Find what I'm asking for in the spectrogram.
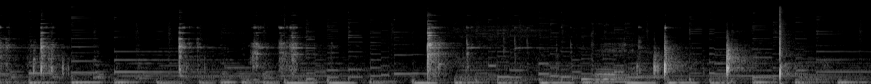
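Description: Whisking an egg mixture for chawanmushi in a bowl, with a steady rhythmic clatter of a utensil against the bowl mixed with sharper clinks and pings, loud and close.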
